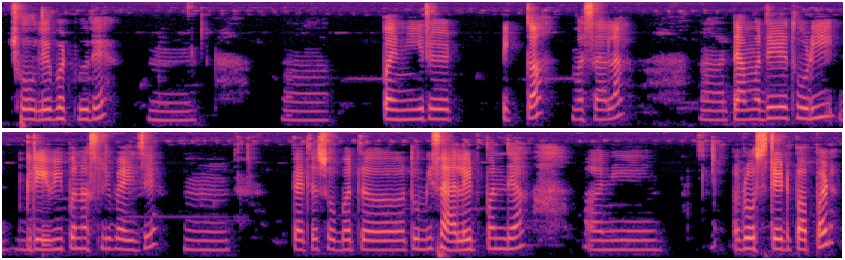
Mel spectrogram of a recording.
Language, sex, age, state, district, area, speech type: Marathi, female, 18-30, Maharashtra, Wardha, rural, spontaneous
